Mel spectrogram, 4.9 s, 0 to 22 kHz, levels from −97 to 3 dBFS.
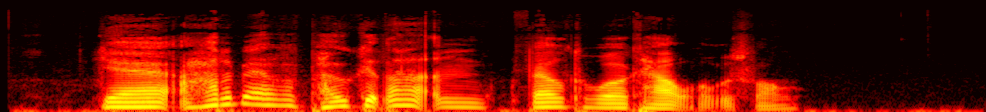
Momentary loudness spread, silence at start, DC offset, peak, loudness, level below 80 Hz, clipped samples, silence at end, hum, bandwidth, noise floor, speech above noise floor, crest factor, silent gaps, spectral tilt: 14 LU; 0.5 s; under 0.1%; -8 dBFS; -27 LUFS; -50 dBFS; under 0.1%; 0.95 s; none; 10.5 kHz; -63 dBFS; 37 dB; 20 dB; none; -8 dB/octave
